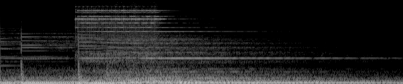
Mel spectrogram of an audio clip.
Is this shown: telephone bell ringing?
yes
